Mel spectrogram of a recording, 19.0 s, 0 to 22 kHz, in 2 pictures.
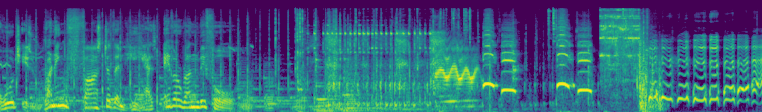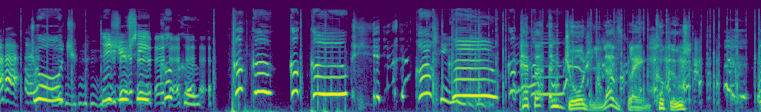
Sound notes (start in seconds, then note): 5.0 panting; 6.1 clock cuckoos; 8.1 laughs; 13.8 giggles; 18.8 laughs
